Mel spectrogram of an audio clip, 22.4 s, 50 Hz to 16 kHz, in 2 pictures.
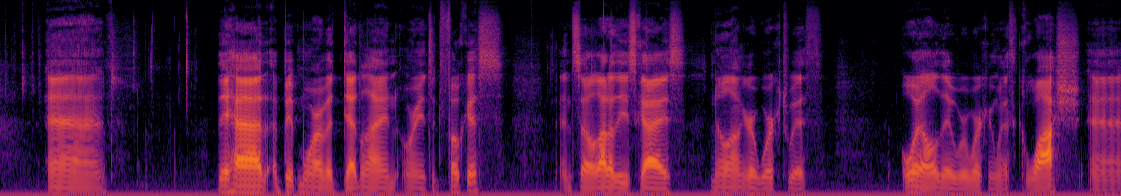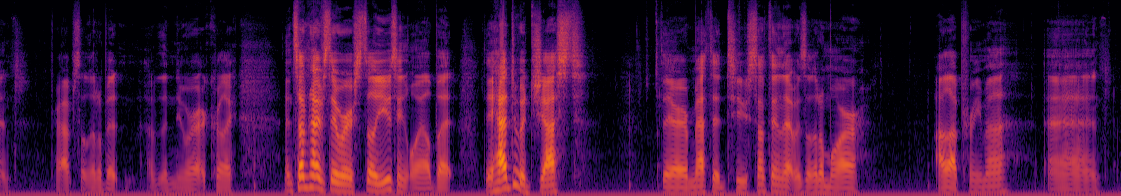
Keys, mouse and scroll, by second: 0.0 alt+click, 0.0 ], 0.1 ], 0.3 ], 0.4 ], 1.0 click, 2.7 alt+click, 3.2 alt+click, 3.6 click, 3.9 click, 4.1 click, 4.2 alt+click, 4.3 click, 4.5 click, 4.9 alt+click, 6.6 alt+click, 7.3 alt+click, 7.9 click, 8.3 click, 8.9 click, 9.2 click, 9.5 click, 9.9 click, 10.5 click, 10.9 click, 11.2 click, 11.4 click, 11.8 click, 12.0 click, 12.7 click, 12.9 click, 13.2 click, 13.4 click, 13.7 click, 15.1-16.2 alt+click, 16.0 click, 16.4 click, 16.8 click, 17.1 click, 17.2 click, 18.5 [, 18.7 [, 18.9 [, 19.1 [, 20.5 click, 20.7 click, 21.2 click.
